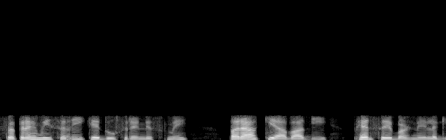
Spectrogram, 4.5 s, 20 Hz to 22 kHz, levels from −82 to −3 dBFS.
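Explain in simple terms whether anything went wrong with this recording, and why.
VoIP packet loss concealed by the speech codec happens twice, around 0.65 to 0.81 s and 3.05 to 3.16 s. Bits of the call, about 40 ms and then 60 ms, never arrived. The decoder filled the gaps by stretching the last sound into a fading buzz or noise, and the voice stays weak or distorted briefly afterward.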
